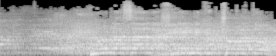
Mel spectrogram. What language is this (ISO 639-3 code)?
heb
